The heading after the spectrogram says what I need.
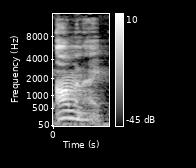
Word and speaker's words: Omanyte: Okay, Omanyte.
